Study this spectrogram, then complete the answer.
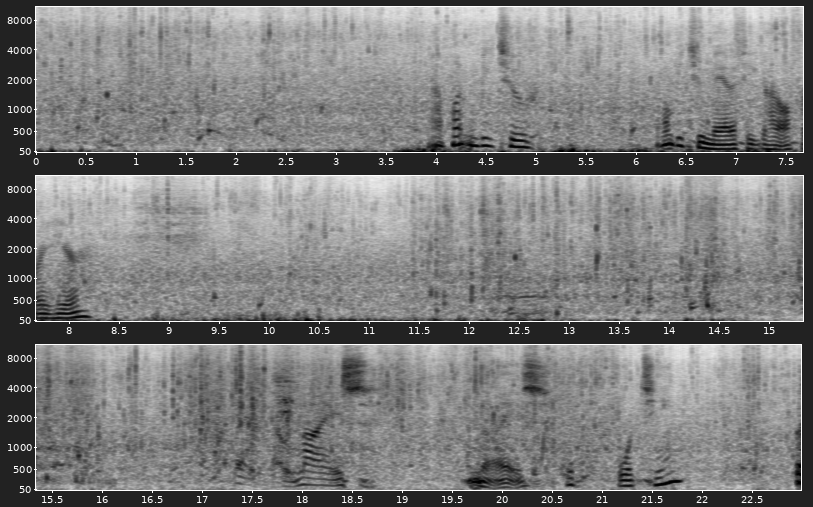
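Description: A river flows steadily nearby.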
